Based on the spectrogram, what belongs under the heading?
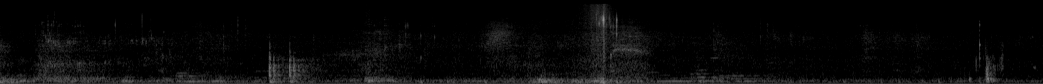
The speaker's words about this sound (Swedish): Jag ska bara ta lite vatten här. Ni som har lyssnat på mig ett par gånger vet att jag brukar behöva det.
